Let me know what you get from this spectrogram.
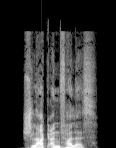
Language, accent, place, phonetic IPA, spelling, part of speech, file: German, Germany, Berlin, [ˈʃlaːkʔanˌfaləs], Schlaganfalles, noun, De-Schlaganfalles.ogg
- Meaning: genitive singular of Schlaganfall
